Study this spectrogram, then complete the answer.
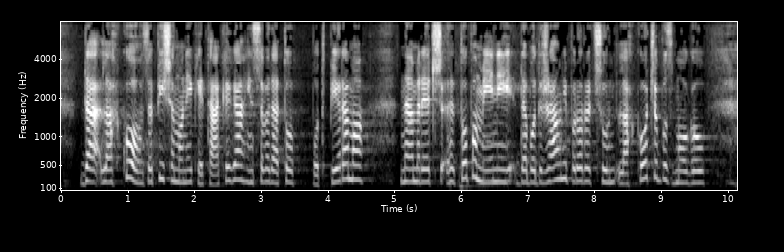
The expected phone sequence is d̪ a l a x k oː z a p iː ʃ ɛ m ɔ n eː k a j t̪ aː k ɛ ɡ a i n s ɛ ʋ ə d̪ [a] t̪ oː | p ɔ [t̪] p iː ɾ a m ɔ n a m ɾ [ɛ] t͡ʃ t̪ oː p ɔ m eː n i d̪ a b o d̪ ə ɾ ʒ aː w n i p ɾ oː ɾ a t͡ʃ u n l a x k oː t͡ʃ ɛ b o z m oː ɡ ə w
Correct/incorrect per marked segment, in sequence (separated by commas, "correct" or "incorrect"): correct, correct, correct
